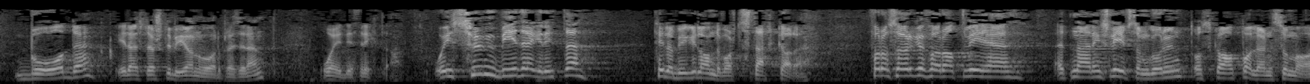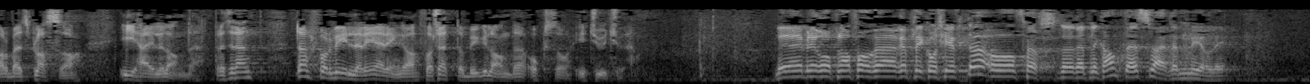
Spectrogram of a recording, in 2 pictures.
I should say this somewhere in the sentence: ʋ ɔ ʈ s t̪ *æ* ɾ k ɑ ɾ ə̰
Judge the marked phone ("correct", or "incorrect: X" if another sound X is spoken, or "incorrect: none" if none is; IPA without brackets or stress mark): correct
